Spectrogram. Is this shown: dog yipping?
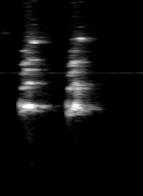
yes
